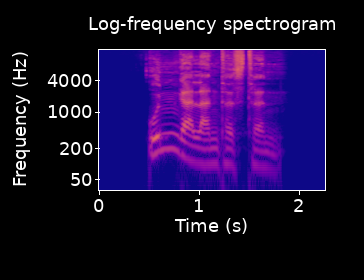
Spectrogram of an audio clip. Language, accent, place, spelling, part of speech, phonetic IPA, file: German, Germany, Berlin, ungalantesten, adjective, [ˈʊnɡalantəstn̩], De-ungalantesten.ogg
- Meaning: 1. superlative degree of ungalant 2. inflection of ungalant: strong genitive masculine/neuter singular superlative degree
